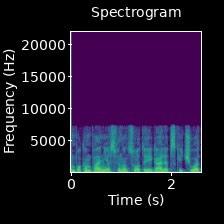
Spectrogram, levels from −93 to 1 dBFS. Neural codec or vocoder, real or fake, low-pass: none; real; 7.2 kHz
